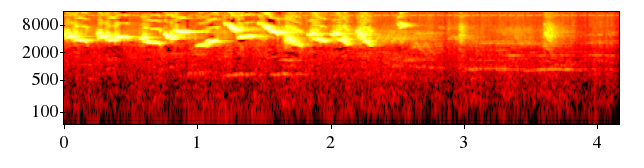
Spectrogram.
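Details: Flauteado song of a cage-kept Bahia coleiro, taught by tutoring since chickhood and once carrying viviti and tuí tuí phrases: a fast, dense run of high fluting whistles swooping down and up, fading into soft chips.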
